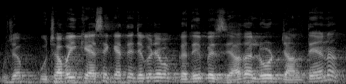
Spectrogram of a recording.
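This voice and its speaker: A man preaching a sermon, telling stories with sharp swings between loud and soft. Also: medium pitch. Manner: animated storytelling with sharp swings in loudness. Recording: echoey hall with faint noise.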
